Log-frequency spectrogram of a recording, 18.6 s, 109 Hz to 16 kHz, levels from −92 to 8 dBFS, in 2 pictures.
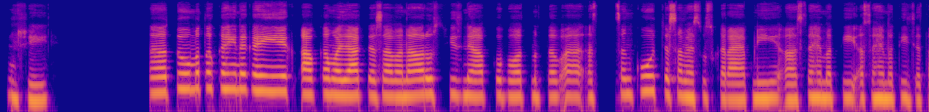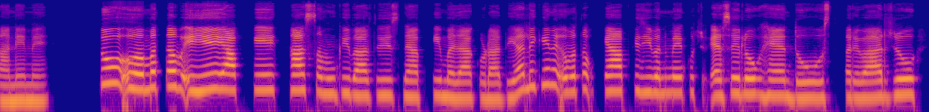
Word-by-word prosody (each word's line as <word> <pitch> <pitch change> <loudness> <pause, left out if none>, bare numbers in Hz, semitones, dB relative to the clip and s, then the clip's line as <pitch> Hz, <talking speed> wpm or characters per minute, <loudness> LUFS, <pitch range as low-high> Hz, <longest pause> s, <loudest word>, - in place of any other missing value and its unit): जी। 190 -1 -5 1.0
अ, 260 +1 +2
तो 310 +4 0
मतलब 320 0 -1
कहीं 310 -1 +1
न 305 - +3
कहीं 280 -2 +3
एक 275 - 0
आपका 240 0 +3
मज़ाक 230 -1 +4
जैसा 225 0 -1
बना 220 +1 +2
और 235 - +3
उस 240 -1 -1
चीज़ 235 -2 -9
ने 230 - -1
आपको 220 +1 -2
बहुत 220 0 -3
मतलब 215 +1 -7
अ, 215 -1 -5 0.3
संकोच 270 +3 -2
जैसा 235 -2 -2
महसूस 210 -2 -3
कराया 195 -1 -2
अपनी 205 +1 -2
अ, 190 -1 -3
सहमति 210 +1 -3
असहमति 205 +1 -2
जताने 185 0 -4
में। 185 0 -5 0.5
तो 390 +1 +6
अ, 310 -5 +7
मतलब 330 0 +4
ये 280 +4 +5
आपके 290 0 0
ख़ास 290 0 +2
समूह 250 -2 -4
की 255 +1 -5
बात 230 -1 -1
हुई 235 - -5
जिसने 230 -1 -6
आपकी 220 +2 -5
मज़ाक 205 -1 -2
उड़ा 200 0 -3
दिया। 215 +7 -2
लेकिन 340 +4 -3
मतलब 275 +3 -2
क्या 280 0 +5
आपके 280 0 -1
जीवन 260 -1 -2
में 260 0 0
कुछ 260 0 -16
ऐसे 230 +3 +1
लोग 240 -1 +1
हैं, 225 -1 -2
दोस्त, 205 0 -4
परिवार 210 0 -1
जो 235 +3 +1
230 Hz, 185 wpm, -21 LUFS, 210-275 Hz, 1.0 s, अ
